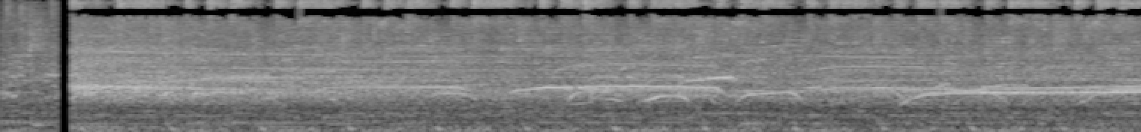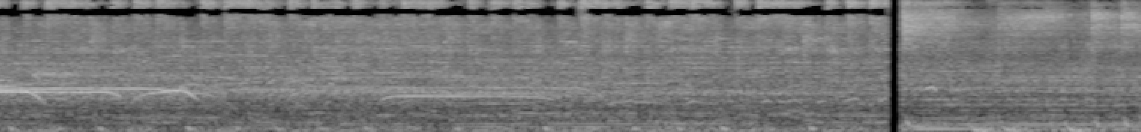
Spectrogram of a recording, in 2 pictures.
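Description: Arena crowd screaming and cheering, many high voices wailing up and down at once over a steady low rumble. The sound breaks off for an instant just after the start and again just before the end.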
